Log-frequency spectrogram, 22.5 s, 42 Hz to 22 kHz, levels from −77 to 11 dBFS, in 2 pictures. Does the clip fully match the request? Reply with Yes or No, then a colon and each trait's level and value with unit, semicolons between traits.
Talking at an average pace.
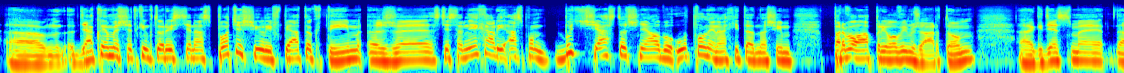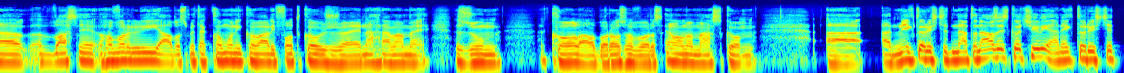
Yes: average, 140 wpm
